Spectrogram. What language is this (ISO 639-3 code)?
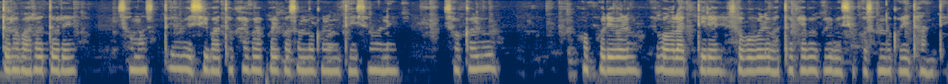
ori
